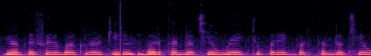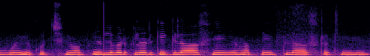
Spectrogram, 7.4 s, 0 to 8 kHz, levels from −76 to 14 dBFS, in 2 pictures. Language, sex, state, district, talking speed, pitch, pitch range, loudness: Hindi, female, Bihar, Begusarai, 245 wpm, 280 Hz, 275-290 Hz, -16 LUFS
